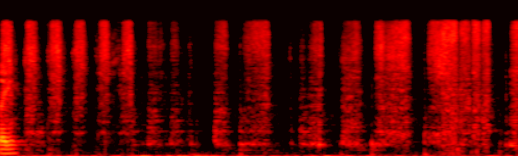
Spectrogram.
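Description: Hand sanding block lightly sanding the varnish ground coat on a violin's back in quick, even back-and-forth strokes, cutting down bubbles and brush texture before the first colour coat.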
